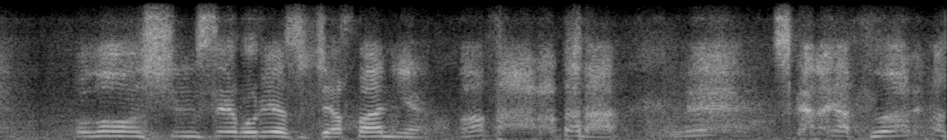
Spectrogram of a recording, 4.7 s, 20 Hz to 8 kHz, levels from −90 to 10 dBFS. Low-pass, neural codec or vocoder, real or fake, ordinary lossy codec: 7.2 kHz; codec, 16 kHz, about 1 kbps, DyCAST, with the encoder's durations; fake; Opus, 16 kbps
